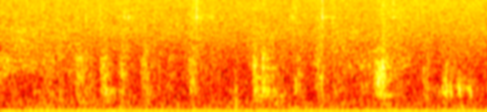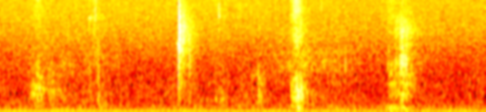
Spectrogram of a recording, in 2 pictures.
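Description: Small fluffy dog snuffling and rubbing its face against the rug, faint, as an itchy allergic dog does. Three louder short sounds come about a second apart in the last third.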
